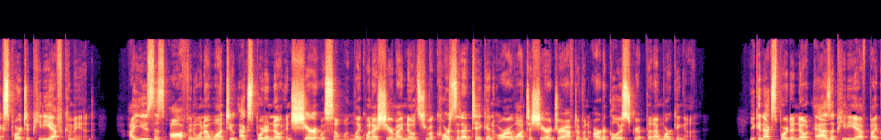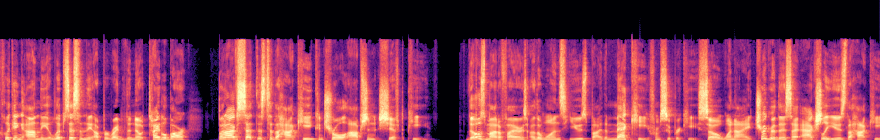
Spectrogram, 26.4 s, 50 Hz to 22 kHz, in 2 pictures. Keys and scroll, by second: 19.2 ctrl+alt+shift+p.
